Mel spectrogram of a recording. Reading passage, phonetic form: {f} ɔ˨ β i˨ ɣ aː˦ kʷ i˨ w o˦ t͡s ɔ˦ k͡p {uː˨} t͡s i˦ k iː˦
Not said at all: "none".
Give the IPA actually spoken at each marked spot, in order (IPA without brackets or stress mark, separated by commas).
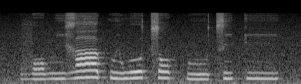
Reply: v, uː˨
